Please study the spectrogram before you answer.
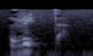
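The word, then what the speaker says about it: ṛta: Ritta, R-I-T-A. Or if you want to be very accurate, R with the dot underneath it, which is pronounced Ri and T-A. Ritta. Our word right in both senses, R-I-T-E as well as R-I-G-H-T, is derived from Ritta.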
